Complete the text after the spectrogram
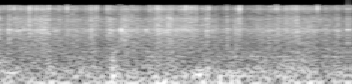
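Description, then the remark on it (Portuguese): Heavy rain pours down in a dense, unbroken roar, loud, with a steady hiss and low rumble that never lets up. No voices are heard. “e agora está a chover para caralho, e estou a aumentar o, o, o meu tom de voz”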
